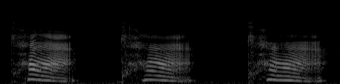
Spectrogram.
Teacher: Tongue is in the front, and my jaw is very far open. Ca. Feel how before that sound, I've got the K.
